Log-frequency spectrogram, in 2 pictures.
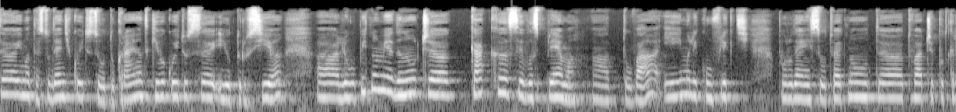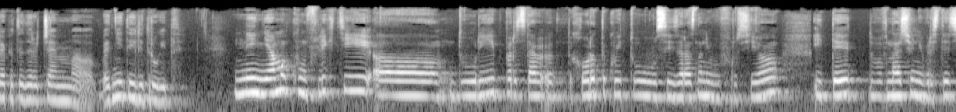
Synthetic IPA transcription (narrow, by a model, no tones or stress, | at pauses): imət̪ɛst̪ud̪ɛnt̪ikoit̪ʊ̥səot̪ukɾajnət̪ɐ̥k̟ivəkoit̪ʊsəiot̪ɾʊsijə | lʲʊbopit̪nomiɛd̪ɐnɐut͡ʃəkaksɛvəspɾiɛmət̪ovaiiməlikonflikt̪i̥poɾod̪ɛnisəot̪vɛt̪noːt̪t̪ːovat͡ʃɛpot̪kɾɛpjət̪ɛd̪ɐɾɛt͡ʃɛm̰ɛd̪nit̪ɛilid̪ɾuɡ̟it̪ɛ̥ | nɛnʲaməkonflikt̪iə | d̪ʊɾipɾɛt̪st̪avxɔɾət̪əkoit̪ʊsəizɾasnəlivɐfɾosiə | it̪ɛvəfnaʃijəunʲivɛɾsi̥t̪ɛt̪s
